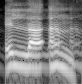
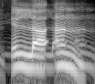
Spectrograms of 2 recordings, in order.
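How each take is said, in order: Both takes have the same delivery.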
